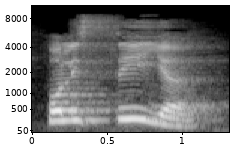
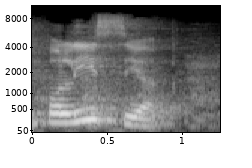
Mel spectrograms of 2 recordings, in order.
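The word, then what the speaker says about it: policía: a sílaba tônica né policia é diferente de polícia que no português a nossa a nossa língua materna né nossa língua-mãe a sílaba tônica eu li no espanhol eu cia policia oxigênio olha que legal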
